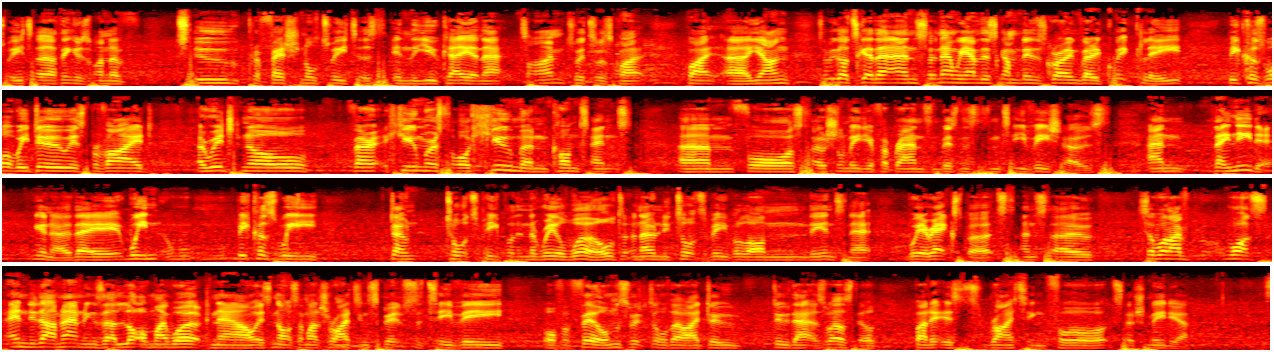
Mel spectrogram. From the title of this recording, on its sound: Live From Web Summit 2016 in Lisbon, Portugal!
